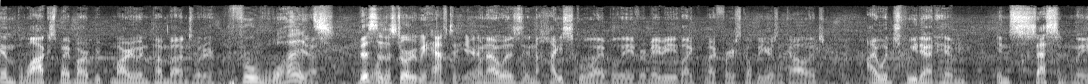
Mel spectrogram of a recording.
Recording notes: The Podcastellanos is live on location at Mootz Pizzeria + Bar on Library Street in Detroit.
